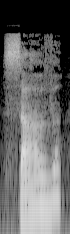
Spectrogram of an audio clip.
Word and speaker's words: savent: Here, classic ending for il and elle at the plural form, E-N-T. You don't pronounce it, so you get the sound save, v-v-v-v, save, okay? Ils savent, elles savent.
